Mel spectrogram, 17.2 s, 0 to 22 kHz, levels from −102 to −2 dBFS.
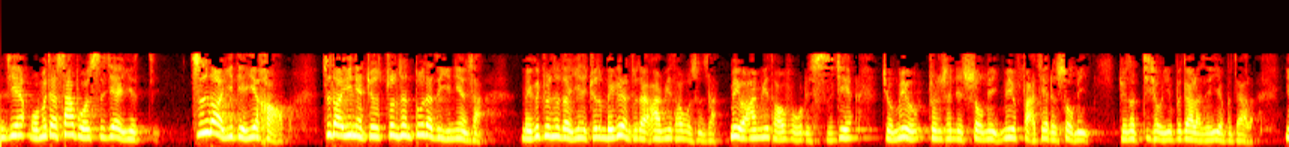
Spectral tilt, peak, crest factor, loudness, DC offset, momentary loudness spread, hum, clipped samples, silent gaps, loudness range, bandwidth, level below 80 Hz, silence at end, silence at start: -11 dB/octave; -2 dBFS; 14 dB; -15 LUFS; under 0.1%; 12 LU; none; under 0.1%; none; 5 LU; 5.8 kHz; -66 dBFS; 0 s; 0 s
